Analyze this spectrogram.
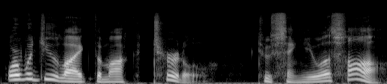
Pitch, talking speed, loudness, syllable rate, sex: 150 Hz, 185 wpm, -19 LUFS, 3.9 syllables/s, male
